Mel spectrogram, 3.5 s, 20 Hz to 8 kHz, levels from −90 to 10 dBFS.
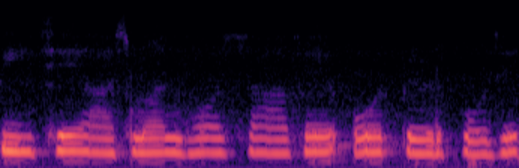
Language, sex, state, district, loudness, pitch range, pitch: Hindi, female, Uttar Pradesh, Etah, -29 LUFS, 210-225 Hz, 215 Hz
